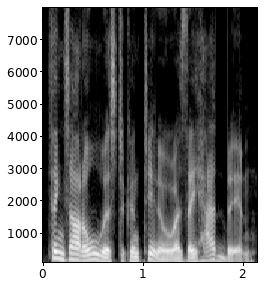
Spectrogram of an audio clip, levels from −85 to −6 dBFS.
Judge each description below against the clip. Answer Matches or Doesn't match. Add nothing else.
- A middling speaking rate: Doesn't match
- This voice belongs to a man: Matches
